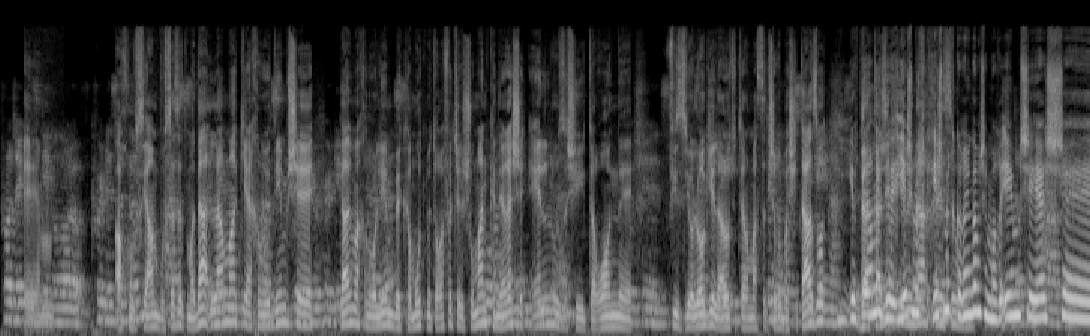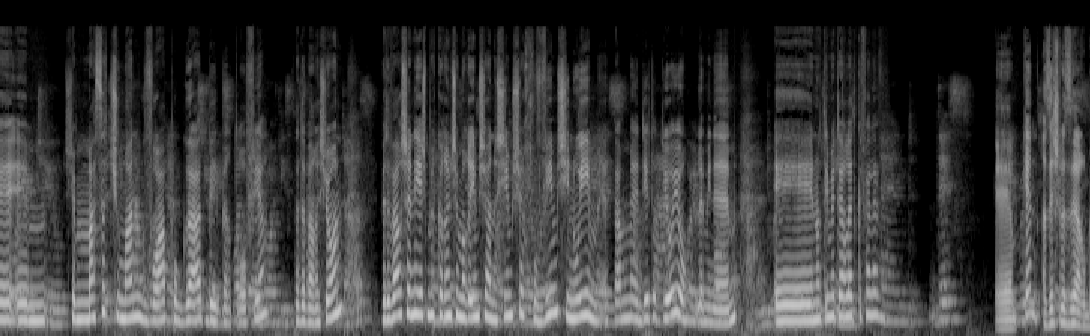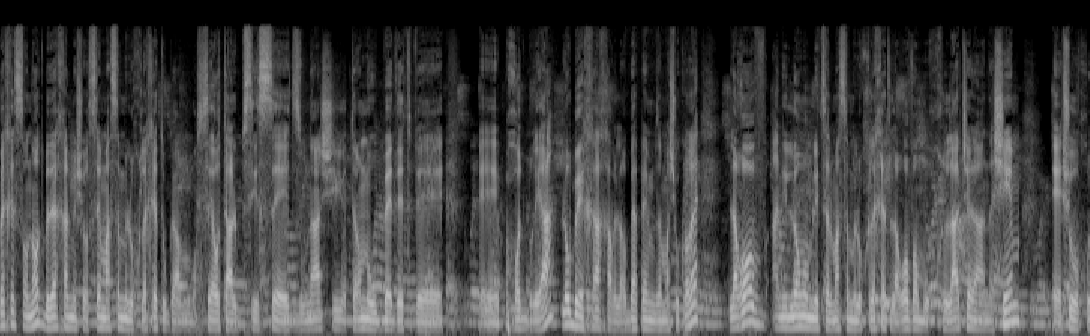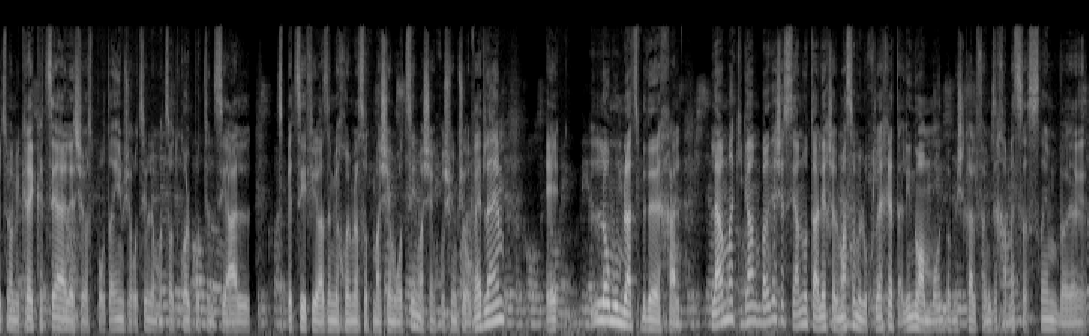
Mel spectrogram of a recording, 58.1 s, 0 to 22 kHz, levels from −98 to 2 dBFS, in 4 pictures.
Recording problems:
voice in the background; noticeable; throughout; 15 dB below the speech

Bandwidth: 15.5 kHz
